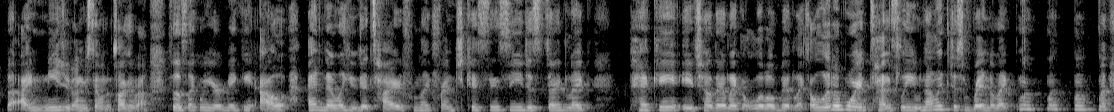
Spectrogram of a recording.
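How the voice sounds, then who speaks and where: A woman in her twenties telling a personal story to camera in a rambling, animated way, full of slang and filler words. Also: fairly low pitch. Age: 20s. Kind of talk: casual storytime vlog.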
